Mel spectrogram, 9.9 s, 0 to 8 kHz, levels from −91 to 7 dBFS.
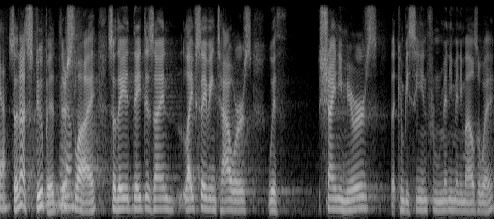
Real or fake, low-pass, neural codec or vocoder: real; 7.2 kHz; none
